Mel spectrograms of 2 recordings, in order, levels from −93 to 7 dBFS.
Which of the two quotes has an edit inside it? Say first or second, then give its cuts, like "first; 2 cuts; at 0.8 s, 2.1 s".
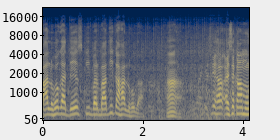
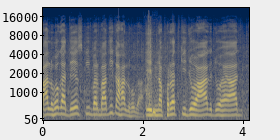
second; 1 cut; at 1.9 s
